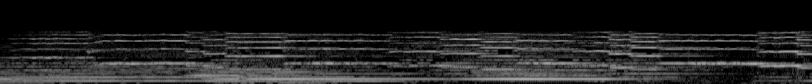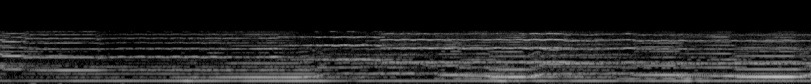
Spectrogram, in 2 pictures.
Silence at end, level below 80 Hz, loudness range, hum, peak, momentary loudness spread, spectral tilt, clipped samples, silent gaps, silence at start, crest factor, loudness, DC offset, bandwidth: 0 s; -62 dBFS; 4 LU; none; -14 dBFS; 10 LU; -7 dB/octave; under 0.1%; none; 0 s; 14 dB; -28 LUFS; under 0.1%; 5 kHz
